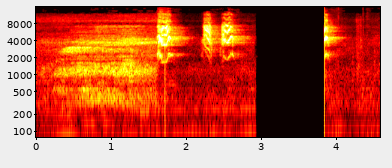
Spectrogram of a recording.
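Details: Female double-collared seedeater calling, played to stimulate males to sing: after a soft hiss, a sharp high chip, a quick pair of similar chips, then one final chip, all short and bright with silent gaps.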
